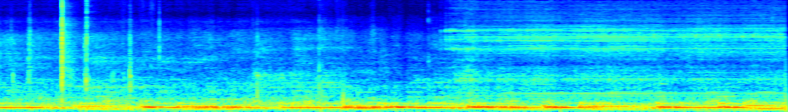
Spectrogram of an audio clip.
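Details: Mabe fridge compressor running with a steady low hum and a few light clicks early on after the starting relay/PTC assembly fault was addressed; originally it rattled, started and shut off without cooling.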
